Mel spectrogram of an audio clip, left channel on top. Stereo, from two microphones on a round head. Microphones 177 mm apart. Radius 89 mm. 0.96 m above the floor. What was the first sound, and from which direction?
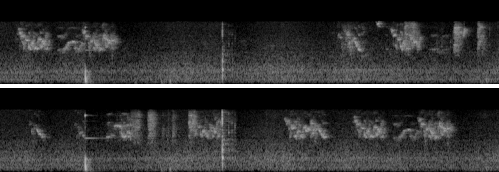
Dishes clattering, 45° right (ahead or behind).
